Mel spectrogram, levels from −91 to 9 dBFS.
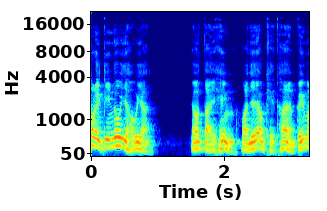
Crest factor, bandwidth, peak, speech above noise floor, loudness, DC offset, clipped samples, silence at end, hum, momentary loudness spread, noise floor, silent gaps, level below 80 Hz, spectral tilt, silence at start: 14 dB; 16 kHz; -8 dBFS; 52 dB; -21 LUFS; under 0.1%; under 0.1%; 0 s; none; 7 LU; -72 dBFS; none; -62 dBFS; -8.5 dB/octave; 0 s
